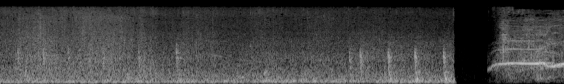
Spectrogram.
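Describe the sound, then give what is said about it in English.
Liquid splashing, presented as raw hamburger juice sloshing on a cutting board: a steady, rushing, watery churn for about four and a half seconds, then a brief gap and a short tonal tail. “This is the sound of E. coli splashing around in raw hamburger juice on your cutting board.”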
